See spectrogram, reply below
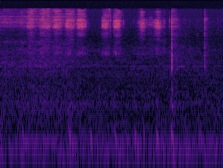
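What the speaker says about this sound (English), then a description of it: "you can just write your name on the inside" A pen scratching out a name on the inside of a paper mache bowl, a faint, close scratchy writing sound with a few quick strokes.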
